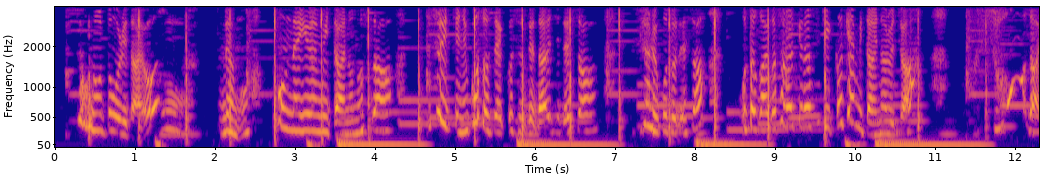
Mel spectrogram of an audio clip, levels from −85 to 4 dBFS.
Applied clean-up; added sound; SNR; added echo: classical method Wiener filter.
